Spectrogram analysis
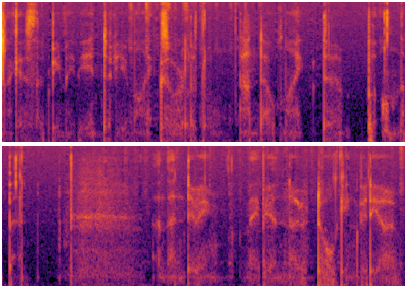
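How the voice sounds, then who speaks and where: An ASMR drawing host chatting in a soft, unvoiced whisper close to the mic, rambling and correcting themselves while drawing. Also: rough recording.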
